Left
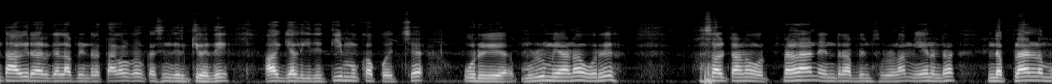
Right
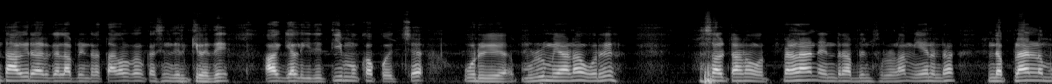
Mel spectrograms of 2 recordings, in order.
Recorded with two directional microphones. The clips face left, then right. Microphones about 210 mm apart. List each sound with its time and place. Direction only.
0.0 s speech: 35° left (ahead or behind)
1.5 s speech: 40° left (ahead or behind); by 4.3 s 15° left (ahead or behind)
4.6 s speech: 35° left (ahead or behind)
